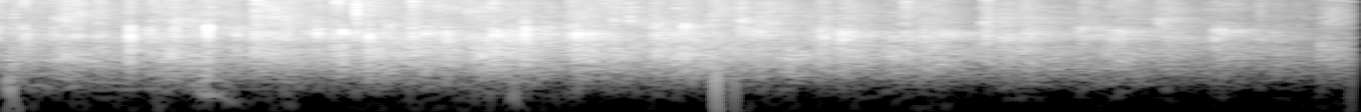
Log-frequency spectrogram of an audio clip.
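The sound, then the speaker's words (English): An audience applauds to welcome a guest speaker with dense, steady clapping that holds strong, then gradually thins and fades toward the end. “Well, you put your hands together. You guys are in for a treat. And welcome our very own Dr. Dave Colon.”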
